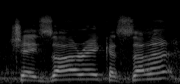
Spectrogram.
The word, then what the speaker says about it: Cesare Casella: And we have Chef Cesare Casella. How'd I do there? Bravo.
